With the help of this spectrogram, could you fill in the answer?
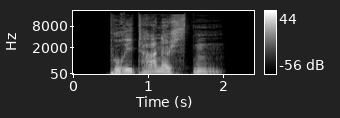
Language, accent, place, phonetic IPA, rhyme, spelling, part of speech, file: German, Germany, Berlin, [puʁiˈtaːnɪʃstn̩], -aːnɪʃstn̩, puritanischsten, adjective, De-puritanischsten.ogg
- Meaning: 1. superlative degree of puritanisch 2. inflection of puritanisch: strong genitive masculine/neuter singular superlative degree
